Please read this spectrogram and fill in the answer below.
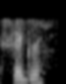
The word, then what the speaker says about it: Segra: S-E-G-R-A, Sagra.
